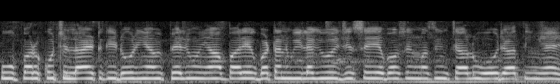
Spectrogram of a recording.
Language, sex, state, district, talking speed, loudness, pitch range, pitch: Hindi, male, Bihar, Darbhanga, 255 wpm, -13 LUFS, 270-275 Hz, 275 Hz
